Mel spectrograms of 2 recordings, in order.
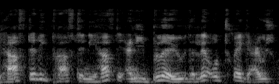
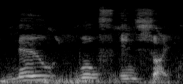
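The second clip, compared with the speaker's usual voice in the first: ordinary delivery, nothing marked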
